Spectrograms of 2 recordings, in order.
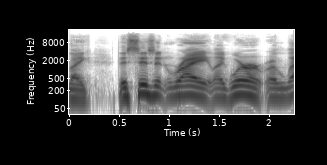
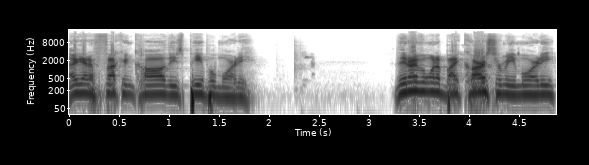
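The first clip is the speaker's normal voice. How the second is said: put-on cartoon character voice, higher; 4 semitones higher, 4 dB louder than usual. Sitting at a desk near a guy who does the Morty voice, talk to him in a Rick voice. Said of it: "I'm Tiny Rick".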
